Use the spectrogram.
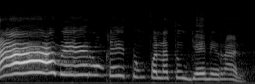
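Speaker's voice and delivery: a sudden high, loud gasp, then a gossiping tone; shocked bystanders spotting the leprosy. Acted. Crowd at the river, shocked at the general's leprosy.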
